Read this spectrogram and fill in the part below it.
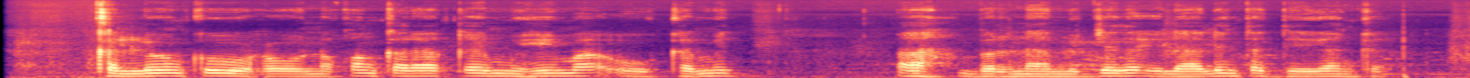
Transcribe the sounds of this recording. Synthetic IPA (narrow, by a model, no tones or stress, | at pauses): kʰɐlːɔːŋkʰʊwɑħuːnɔqɔŋkʰɐɾaːqɛjbmʊɦiːmɐʔɔːkʰɐmɪd̪ | ɐhbɐrnaːmɪt͡ʃɐðɐɪlaːlɪnt̪ʰɐd̪ɛːɣaːŋkʰɐ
